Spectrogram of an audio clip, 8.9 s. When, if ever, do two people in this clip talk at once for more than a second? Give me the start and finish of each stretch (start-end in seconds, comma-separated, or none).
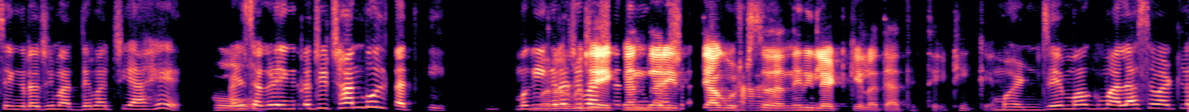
4.0-5.8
